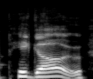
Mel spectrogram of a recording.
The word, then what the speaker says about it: Pigo: And I've been told how this is how I pronounce it. A Pigo. And he is Pigo.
